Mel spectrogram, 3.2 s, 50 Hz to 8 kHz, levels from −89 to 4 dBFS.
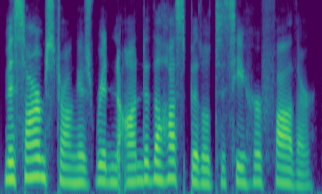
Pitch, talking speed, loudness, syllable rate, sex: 185 Hz, 225 wpm, -19 LUFS, 5.5 syllables/s, female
